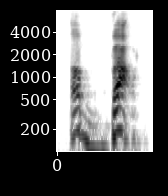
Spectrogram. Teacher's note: the first syllable is weak, and the second syllable bout is strong and stress.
